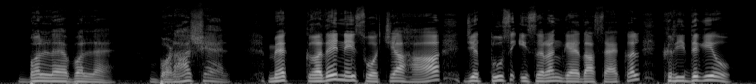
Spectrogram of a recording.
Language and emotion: Dogri, surprised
